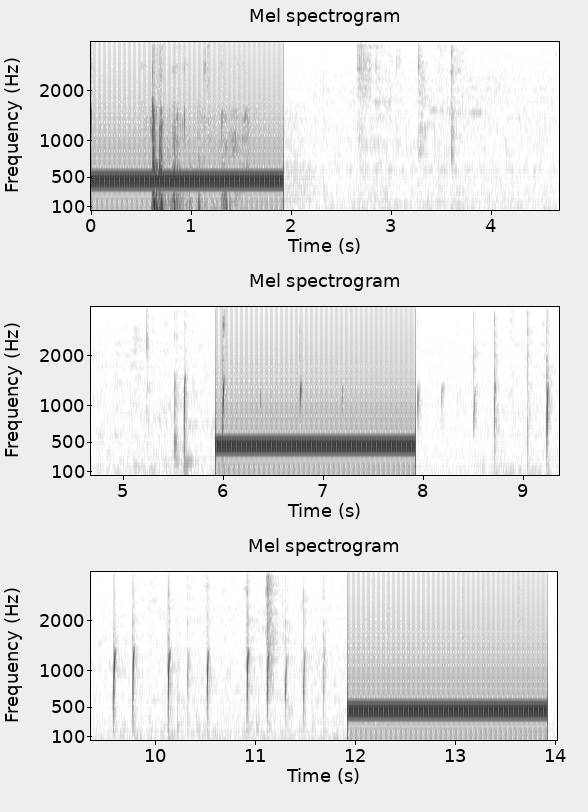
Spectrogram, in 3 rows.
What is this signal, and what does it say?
Ringback tone (North America), 440 + 480 Hz.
